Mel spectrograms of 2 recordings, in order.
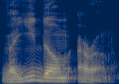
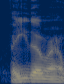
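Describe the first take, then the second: First: Slow, deliberate quoting of the verse. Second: Said in the usual way. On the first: Shown as a demonstration. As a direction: lay out each word of the Hebrew slowly. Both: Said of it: "Look at Aaron's reaction over here".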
